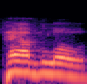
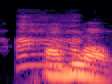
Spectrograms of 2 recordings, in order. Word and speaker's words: Pavlov: My name is pronounced Pavlo. The last V is silent. Pavlo.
